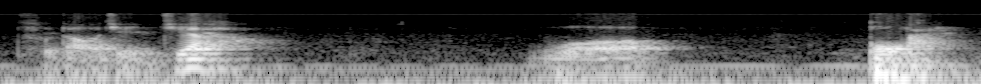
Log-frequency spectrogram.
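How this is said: It is said in a subdued, deflated way. The hero is down and out but keeps his dignity. The speaker calls it right. "就没有那么豪气冲天"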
